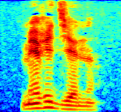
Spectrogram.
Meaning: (adjective) feminine singular of méridien; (noun) 1. méridienne 2. afternoon nap
- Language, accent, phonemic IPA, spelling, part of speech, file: French, France, /me.ʁi.djɛn/, méridienne, adjective / noun, LL-Q150 (fra)-méridienne.wav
